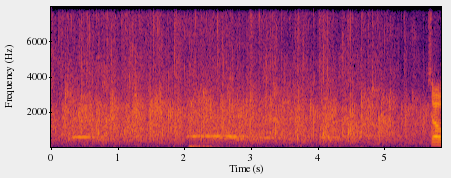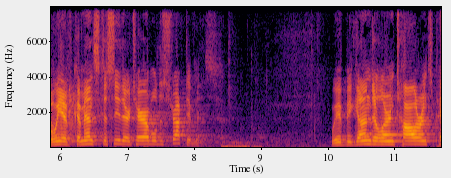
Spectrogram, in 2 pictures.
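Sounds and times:
round of applause: 0:00.0 - 0:06.0
speech: 0:05.7 - 0:08.4, 0:10.0 - 0:11.7.

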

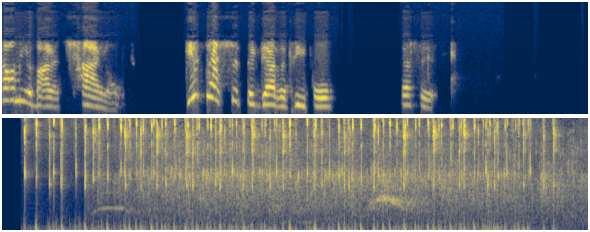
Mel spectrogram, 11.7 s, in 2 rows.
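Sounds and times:
speech: 0:00.3 - 0:03.4, 0:04.0 - 0:04.5
finger snaps: 0:06.1 - 0:11.7
hand claps: 0:06.1 - 0:11.7.

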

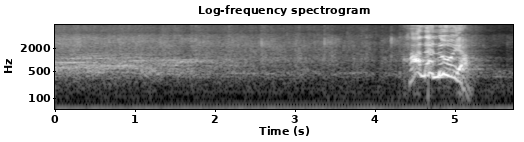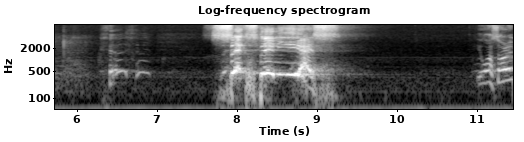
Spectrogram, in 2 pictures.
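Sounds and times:
audience clapping: 0:00.0 - 0:06.2
speech: 0:04.4 - 0:05.3, 0:07.8 - 0:09.3, 0:11.1 - 0:11.4.

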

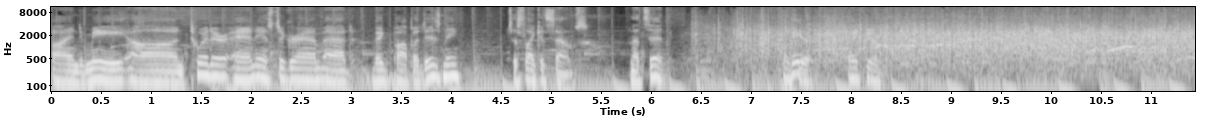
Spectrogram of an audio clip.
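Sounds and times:
speech: 0:00.0 - 0:06.7, 0:07.3 - 0:08.5
long applause: 0:06.4 - 0:11.4.

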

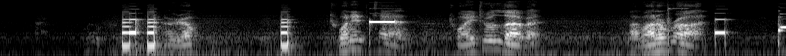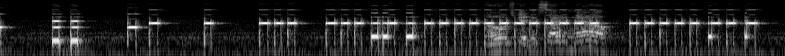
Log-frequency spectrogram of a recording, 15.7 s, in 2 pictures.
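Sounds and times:
incessant electronic game beeping: 0:01.2 - 0:01.6, 0:03.7 - 0:04.1, 0:07.2 - 0:15.6
speech: 0:03.4 - 0:05.5, 0:06.3 - 0:07.2.

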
